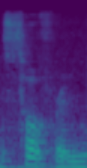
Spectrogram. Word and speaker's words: sovereign: Now you tell us how long their foreign sovereign reigned there, and note that the first E in sovereign is almost but not quite silent.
